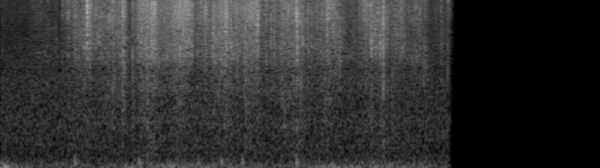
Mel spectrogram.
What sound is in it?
trees rustling
Rustling trees in nature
